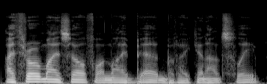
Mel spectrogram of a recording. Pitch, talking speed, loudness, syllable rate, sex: 100 Hz, 225 wpm, -19 LUFS, 4.8 syllables/s, male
